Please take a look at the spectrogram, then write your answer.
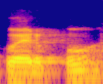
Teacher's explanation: La mayor fuerza de voz está en la E. Por lo tanto, esa E núcleo silábico.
